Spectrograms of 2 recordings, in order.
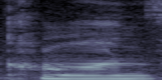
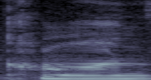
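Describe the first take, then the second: First: The vowel sounds like the one in 'con'. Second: The vowel sounds like the one in 'con'.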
